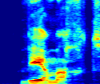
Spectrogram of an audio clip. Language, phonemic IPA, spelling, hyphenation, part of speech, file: Dutch, /ˈʋeːr.mɑxt/, weermacht, weer‧macht, noun, Nl-weermacht.ogg
- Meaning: armed forces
